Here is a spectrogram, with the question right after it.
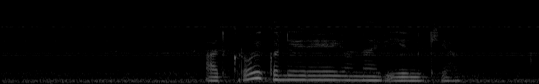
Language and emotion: Russian, sad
